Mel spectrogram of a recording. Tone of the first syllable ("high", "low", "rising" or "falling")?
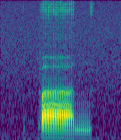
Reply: low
